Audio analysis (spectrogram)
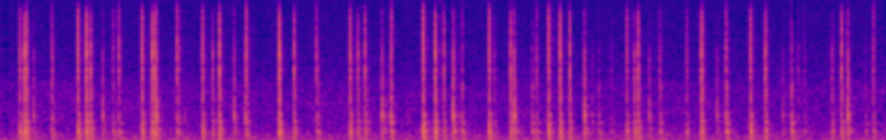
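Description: Fingernails of both hands tap rapidly across a large, flat, inlaid wooden chess board. The result is a quick, uneven patter of short, dry clicks, each with a bright crisp edge and a soft low knock beneath. Every tap dies away almost at once, giving a sound much like fast typing.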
